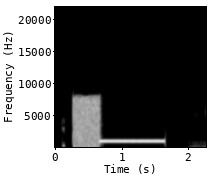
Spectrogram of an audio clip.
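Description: Edited-in sound effect: a short burst of static hiss, then a single steady high beep lasting about a second that cuts off suddenly.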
